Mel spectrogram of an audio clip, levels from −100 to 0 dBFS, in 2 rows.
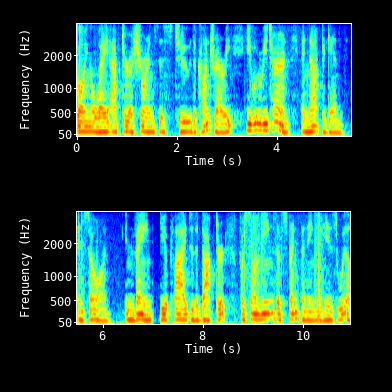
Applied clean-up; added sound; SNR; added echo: none; Zipper (clothing); 20 dB; none.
